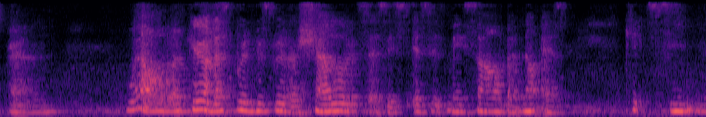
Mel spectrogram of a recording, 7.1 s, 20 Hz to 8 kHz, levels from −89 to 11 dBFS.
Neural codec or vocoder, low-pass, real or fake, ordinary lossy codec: codec, 16 kHz, 1.1 kbps, Voila-Tokenizer; 7.2 kHz; fake; none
